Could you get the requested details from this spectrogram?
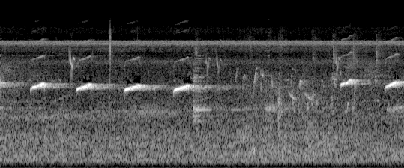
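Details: A rusty-breasted cuckoo (Cacomantis sepulcralis) gives six short, clear, slightly rising whistles, about one a second with a pause mid-series, over a steady high insect drone.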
